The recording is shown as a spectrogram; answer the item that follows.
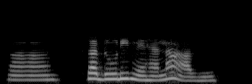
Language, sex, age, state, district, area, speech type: Urdu, female, 18-30, Bihar, Khagaria, rural, conversation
